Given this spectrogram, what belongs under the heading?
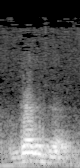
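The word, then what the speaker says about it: Gandía: de Gândia, ou Gandia, não sei como em castelhano se deve pronunciar, Gândia ou Gandia? Gândia. Bem, então estou pronunciando sério, estou pronunciando certo.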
